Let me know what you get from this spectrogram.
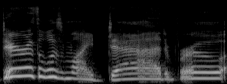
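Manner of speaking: slow, drawn-out insistence; insistent restatement. Real, not acted. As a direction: stretch it out without shouting. Repeats the exclamation more calmly.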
